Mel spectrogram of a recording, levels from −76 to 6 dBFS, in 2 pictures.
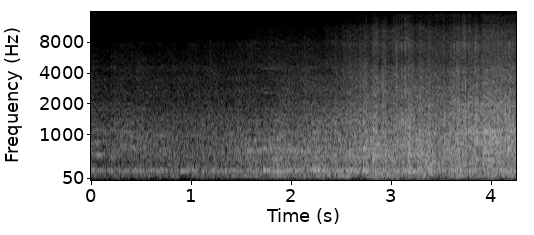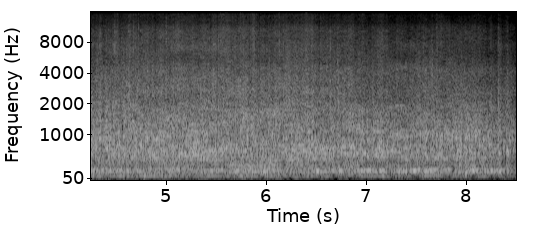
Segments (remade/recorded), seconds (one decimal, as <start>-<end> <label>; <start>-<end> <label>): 0.0-4.0 remade; 4.0-4.8 recorded; 4.8-8.5 remade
